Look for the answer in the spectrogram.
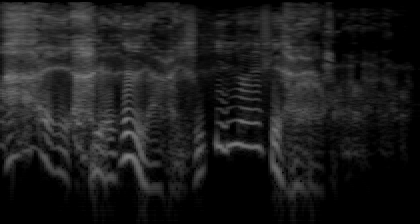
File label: Thinking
